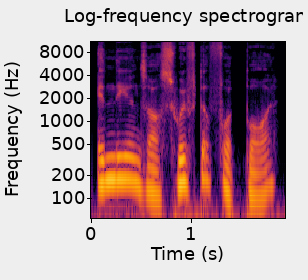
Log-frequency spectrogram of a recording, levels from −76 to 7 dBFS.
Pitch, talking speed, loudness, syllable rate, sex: 140 Hz, 185 wpm, -16 LUFS, 4.7 syllables/s, male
